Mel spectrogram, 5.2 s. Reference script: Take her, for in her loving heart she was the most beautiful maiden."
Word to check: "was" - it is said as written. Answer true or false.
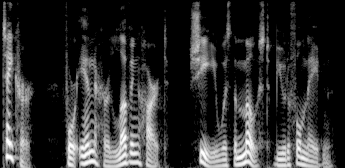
true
